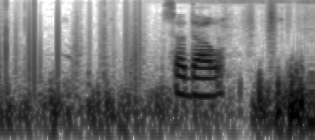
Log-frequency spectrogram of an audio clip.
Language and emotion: Russian, neutral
